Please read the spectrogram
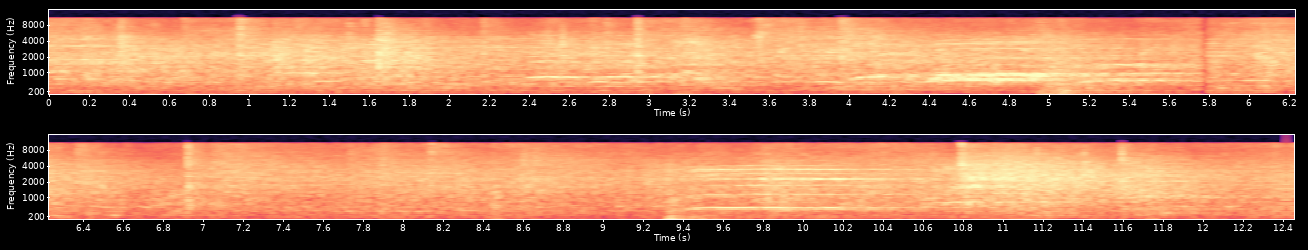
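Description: Ice hockey game heard from rinkside in an echoing indoor arena: voices shouting over a steady din, with scattered clicks and knocks of sticks and puck, and a heavy thud about five seconds in and again near ten seconds.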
